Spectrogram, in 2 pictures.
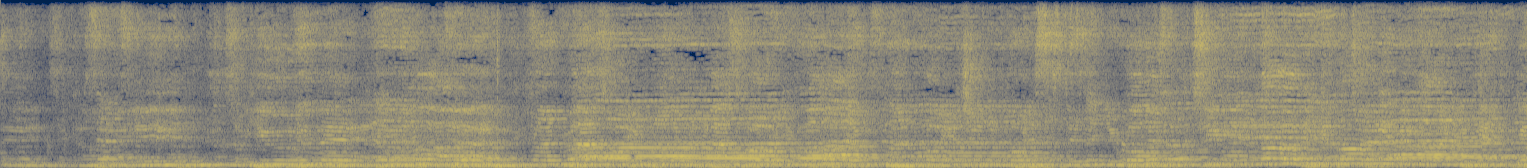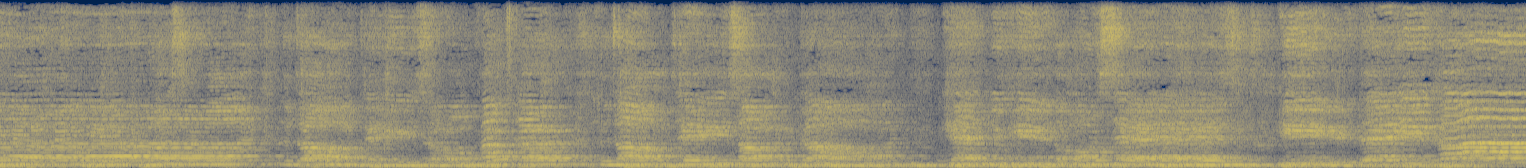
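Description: A five-voice a cappella group singing in harmony into handheld microphones, with a low sung bass part under sustained chords; the sound drops away briefly about two thirds of the way through before the voices come back in.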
